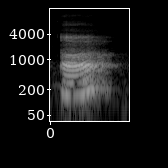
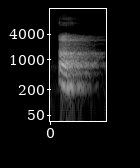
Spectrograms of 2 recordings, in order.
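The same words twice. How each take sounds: First: The pitch rises briefly. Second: The pitch falls sharply and briefly. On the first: "il est ascendant. Il monte, mais il est bref" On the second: "il est grave et bref"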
